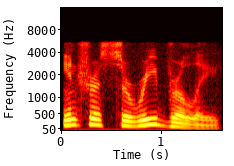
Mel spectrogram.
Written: intracerebrally

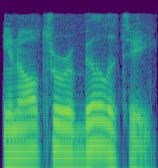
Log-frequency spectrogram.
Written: inalterability

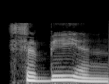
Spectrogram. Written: sabaean

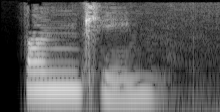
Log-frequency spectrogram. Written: funking

